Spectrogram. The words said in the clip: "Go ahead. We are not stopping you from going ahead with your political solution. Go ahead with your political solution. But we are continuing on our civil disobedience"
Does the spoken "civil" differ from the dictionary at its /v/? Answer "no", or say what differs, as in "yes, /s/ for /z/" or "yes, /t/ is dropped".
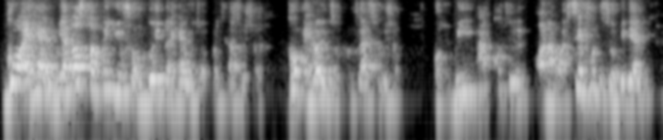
yes, /f/ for /v/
